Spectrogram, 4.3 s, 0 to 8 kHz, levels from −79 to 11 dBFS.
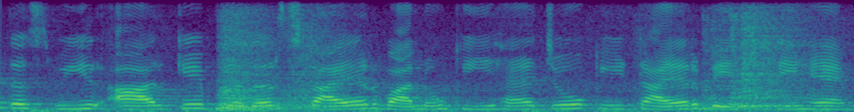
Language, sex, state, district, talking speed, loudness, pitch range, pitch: Hindi, female, Punjab, Fazilka, 180 wpm, -16 LUFS, 235-275 Hz, 245 Hz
